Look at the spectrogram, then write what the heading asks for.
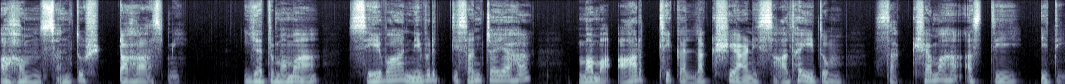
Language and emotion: Sanskrit, happy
